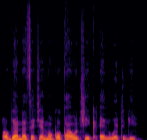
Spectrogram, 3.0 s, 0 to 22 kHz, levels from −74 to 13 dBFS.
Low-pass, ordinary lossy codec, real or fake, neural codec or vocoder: none; none; fake; codec, 44.1 kHz, 3.4 kbps, Pupu-Codec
